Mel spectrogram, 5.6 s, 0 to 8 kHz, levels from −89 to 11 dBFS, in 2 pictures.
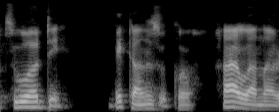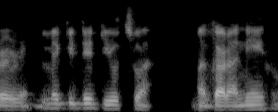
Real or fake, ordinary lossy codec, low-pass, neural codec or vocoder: fake; none; 7.2 kHz; codec, 16 kHz, 2 kbps, FreqCodec, larger model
